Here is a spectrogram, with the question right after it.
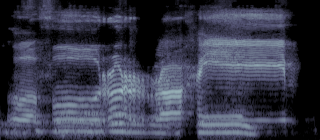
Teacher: sama-sama dimasukkan ke huruf berikutnya tapi tidak dibaca dengung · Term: idgham bila gunnah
